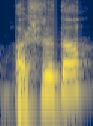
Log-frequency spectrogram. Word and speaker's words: Ash: simple thing you know my name pronunciation wrong Ash AR sorry my bad yeah my bad my bad my bad Ash is is that correct right Ash is correct Ash yeah good okay I'm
